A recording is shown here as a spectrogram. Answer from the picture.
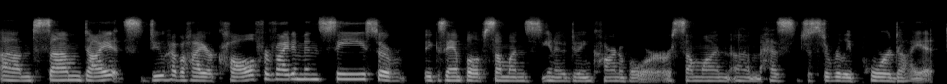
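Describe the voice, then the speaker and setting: An ordinary speaking voice from a woman, fairly low in pitch, with ordinary pitch variation, at a moderate pace with hardly any pauses. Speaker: skincare brand founder. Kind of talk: live webinar Q&A.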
